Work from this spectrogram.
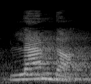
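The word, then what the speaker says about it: lambda: இப்போ ஏங்கிறது ஒரு vector, லாம்டா, this is a simple. இந்த சிம்பிளை எப்படி ப்ரொனவுன்ஸ் பண்ணணும், லாம்டா, this is a scalar.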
